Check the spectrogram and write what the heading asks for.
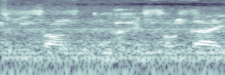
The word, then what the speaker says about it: fungi: It's actually fungi.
